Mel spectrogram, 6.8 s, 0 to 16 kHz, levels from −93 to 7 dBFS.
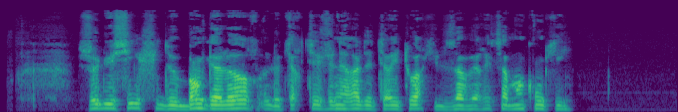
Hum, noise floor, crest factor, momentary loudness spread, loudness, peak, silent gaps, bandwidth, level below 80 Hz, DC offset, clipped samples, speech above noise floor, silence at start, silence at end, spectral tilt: none; -73 dBFS; 20 dB; 14 LU; -22 LUFS; -2 dBFS; none; 11.5 kHz; -64 dBFS; under 0.1%; under 0.1%; 51 dB; 0.45 s; 1.1 s; -6 dB/octave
